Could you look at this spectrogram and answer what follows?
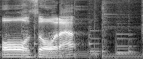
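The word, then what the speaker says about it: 大空: So yeah, o zora by the way accented on the zo. So on the first syllable of the second part of the compound classical spot for uh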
